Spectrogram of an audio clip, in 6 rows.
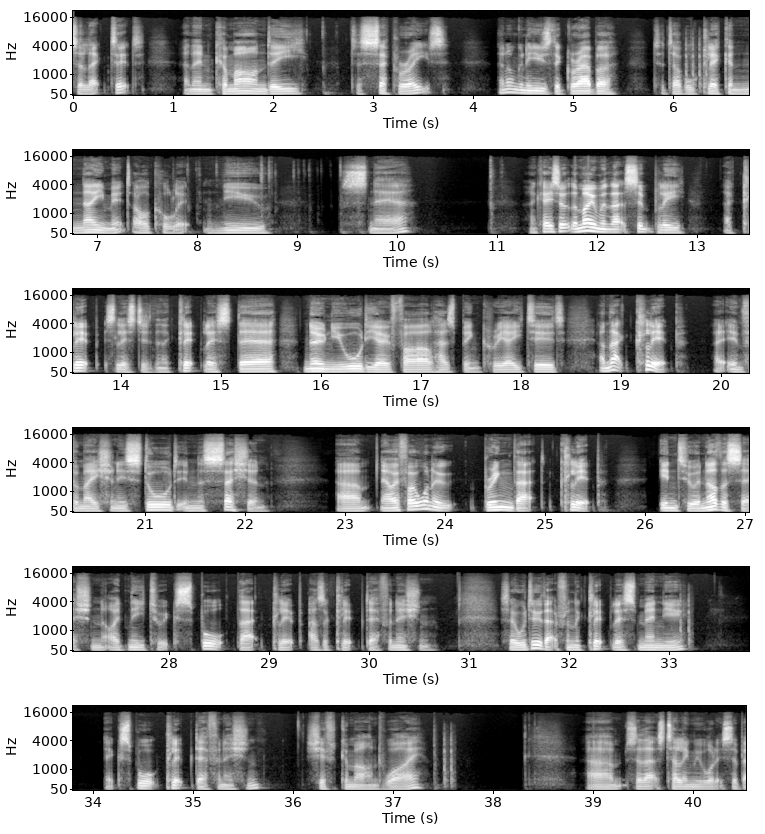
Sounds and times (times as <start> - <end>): Speech: 0.0 - 8.8, 9.5 - 10.2, 11.3 - 22.2, 22.9 - 25.6, 26.2 - 30.7, 31.3 - 33.2, 34.1 - 37.4, 39.0 - 40.5.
